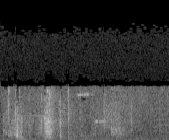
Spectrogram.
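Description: door being unlocked

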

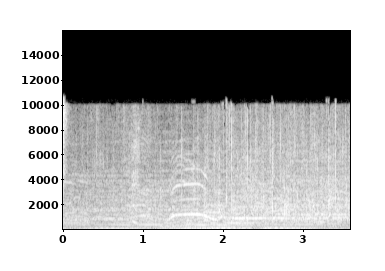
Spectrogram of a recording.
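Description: audience cheering and applauding

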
